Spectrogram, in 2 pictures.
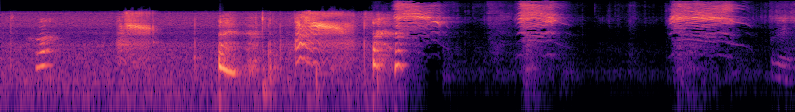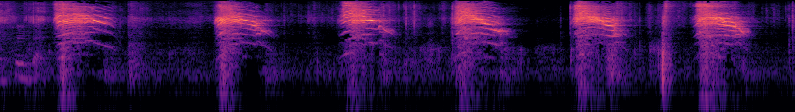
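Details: Kittens meowing and talking: after about four seconds of human speech, a run of short high mews follows, roughly ten brief bursts spaced one to two seconds apart in a quiet room.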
